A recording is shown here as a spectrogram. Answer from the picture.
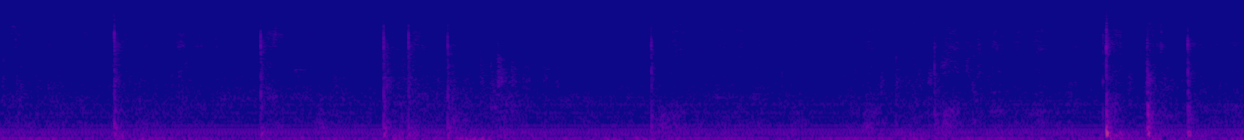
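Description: Chalk writing on a blackboard: faint, scattered taps and scratches of the chalk stroking out words, with a few sharper taps near the end. A faint steady room hum lies underneath.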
